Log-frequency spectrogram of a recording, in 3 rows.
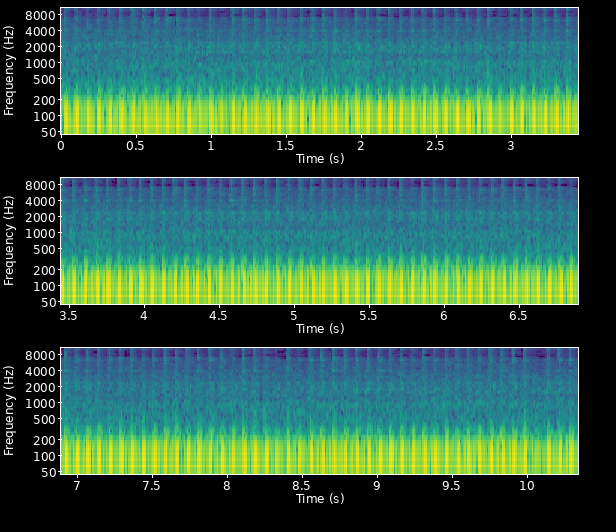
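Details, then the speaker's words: Tiger Revo 2011 single-cylinder motorcycle, 10,800 km, choke off, idling at about 1,000 rpm: steady idle with a light even tek-tek valve tick, considered characteristic and normal; healthy engine. "ini untuk stasioner Sungguhnya nih pas banget ya dikali 1000 dengerin temen-temen jadi kayak masih ada suara tek tek tek sama jring jring jring jring"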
